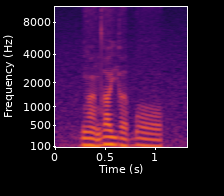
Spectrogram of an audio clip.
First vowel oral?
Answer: no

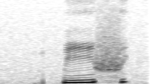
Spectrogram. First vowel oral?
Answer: yes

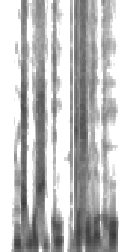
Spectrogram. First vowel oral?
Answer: yes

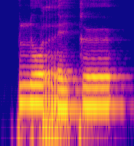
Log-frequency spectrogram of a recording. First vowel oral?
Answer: yes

